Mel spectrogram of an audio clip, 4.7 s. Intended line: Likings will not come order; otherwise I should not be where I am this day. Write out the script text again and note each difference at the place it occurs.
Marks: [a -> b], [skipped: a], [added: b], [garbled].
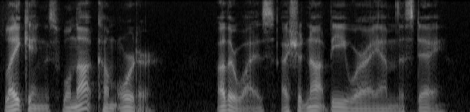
Likings will not come order; otherwise I should not be where I am this day.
